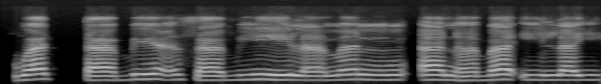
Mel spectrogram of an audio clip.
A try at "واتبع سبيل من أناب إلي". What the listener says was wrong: man ana panjang واتبع سبيل من أناب إلي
